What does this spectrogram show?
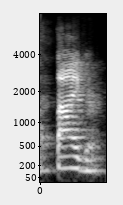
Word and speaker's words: TIGR: sigla em inglês e se pronuncia tiger como se fosse tigre e a entrar ele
